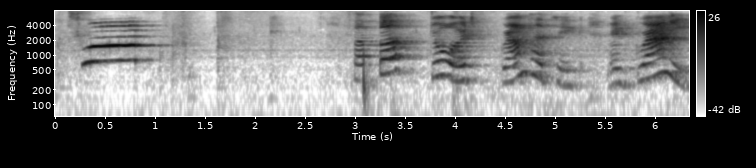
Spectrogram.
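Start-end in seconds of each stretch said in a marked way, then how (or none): 0.1-1.0 very loud, high parrot screech; parrot squawk. Acted. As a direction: let out one piercing parrot cry. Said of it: "repeating what people say".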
